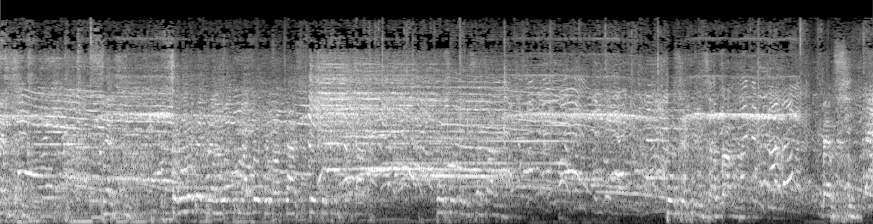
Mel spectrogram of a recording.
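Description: A crowd of men and women chatter and call out nearby.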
